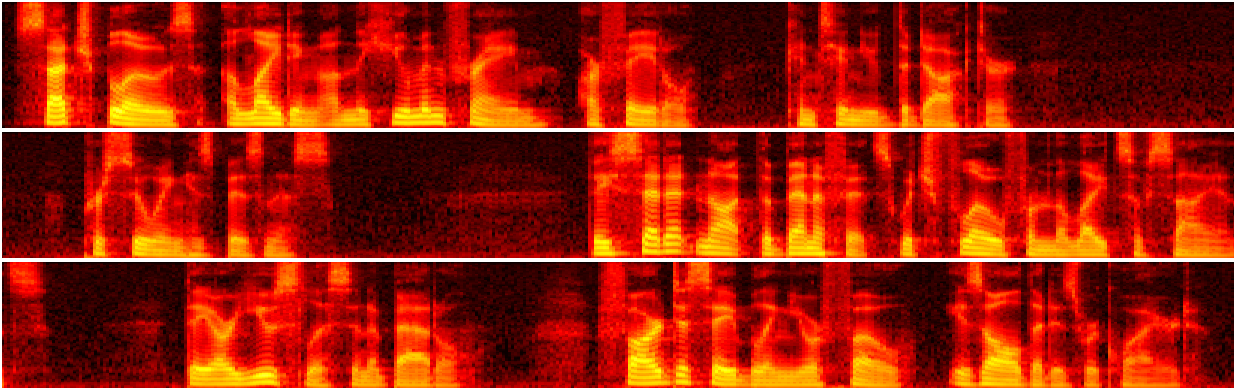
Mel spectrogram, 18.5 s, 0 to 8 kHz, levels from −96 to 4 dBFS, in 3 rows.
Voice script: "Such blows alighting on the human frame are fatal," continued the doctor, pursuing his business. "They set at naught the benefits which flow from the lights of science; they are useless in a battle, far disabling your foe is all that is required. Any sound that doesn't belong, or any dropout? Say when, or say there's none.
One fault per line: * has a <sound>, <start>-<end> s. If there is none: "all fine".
all fine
